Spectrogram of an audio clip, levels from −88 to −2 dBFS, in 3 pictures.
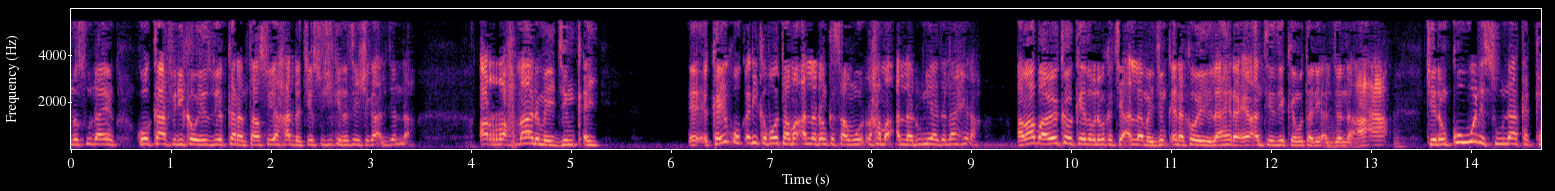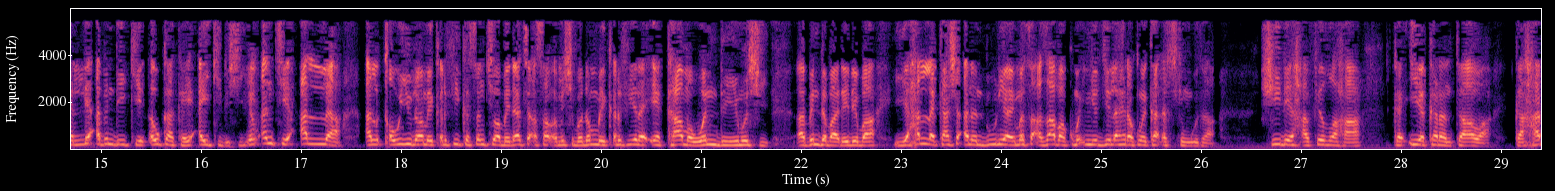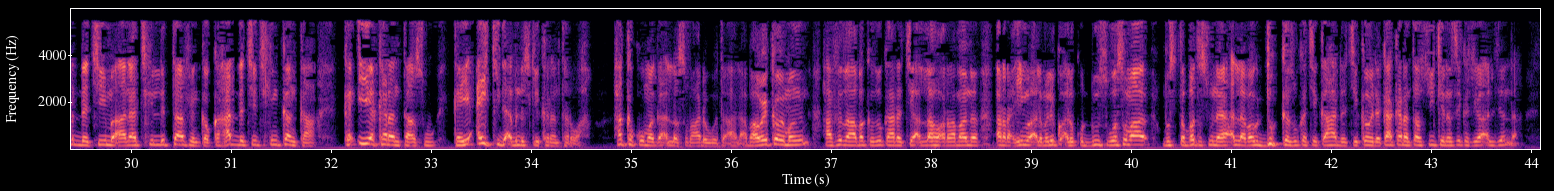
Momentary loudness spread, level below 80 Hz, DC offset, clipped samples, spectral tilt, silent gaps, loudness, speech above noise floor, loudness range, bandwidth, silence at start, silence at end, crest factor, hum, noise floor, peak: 8 LU; -58 dBFS; under 0.1%; under 0.1%; -7 dB/octave; none; -22 LUFS; 38 dB; 3 LU; 5.8 kHz; 0 s; 0.25 s; 18 dB; none; -59 dBFS; -4 dBFS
